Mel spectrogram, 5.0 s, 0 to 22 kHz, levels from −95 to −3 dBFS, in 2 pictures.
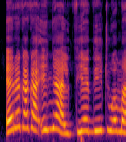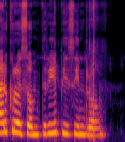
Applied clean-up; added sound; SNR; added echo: none; none; none; none.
